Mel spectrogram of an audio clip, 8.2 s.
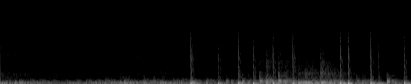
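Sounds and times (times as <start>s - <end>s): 
bass drum hit: 3.8s - 6.1s, 6.8s - 8.2s.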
